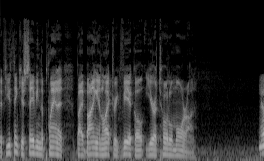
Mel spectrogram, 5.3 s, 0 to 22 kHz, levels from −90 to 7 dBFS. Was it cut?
no; 0 cuts

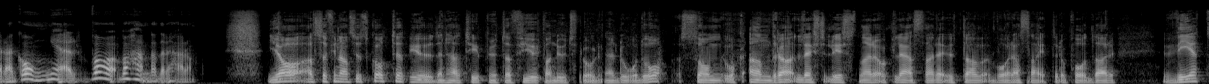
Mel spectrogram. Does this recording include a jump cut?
yes; 2 cuts; at 4.1 s, 7.2 s

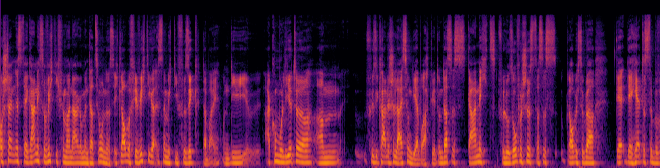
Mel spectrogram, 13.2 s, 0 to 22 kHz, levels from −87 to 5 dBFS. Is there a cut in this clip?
no; 0 cuts

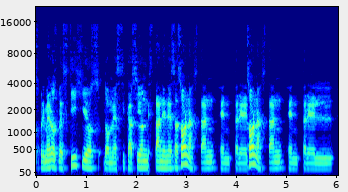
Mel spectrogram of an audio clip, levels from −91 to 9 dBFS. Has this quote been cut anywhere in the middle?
yes; 3 cuts; at 1.4 s, 2.2 s, 4.2 s

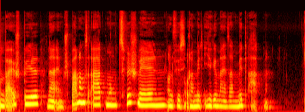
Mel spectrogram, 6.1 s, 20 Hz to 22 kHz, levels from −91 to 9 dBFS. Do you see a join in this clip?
yes; 4 cuts; at 0.9 s, 2.8 s, 3.3 s, 3.7 s

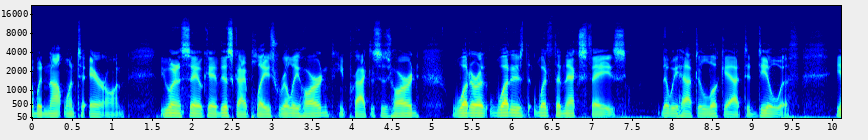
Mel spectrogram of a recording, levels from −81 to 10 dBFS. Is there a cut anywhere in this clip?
yes; 1 cut; at 4.5 s

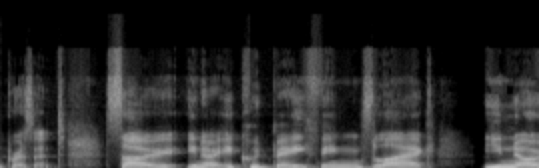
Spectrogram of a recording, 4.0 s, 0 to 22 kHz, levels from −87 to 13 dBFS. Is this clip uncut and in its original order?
yes; 0 cuts

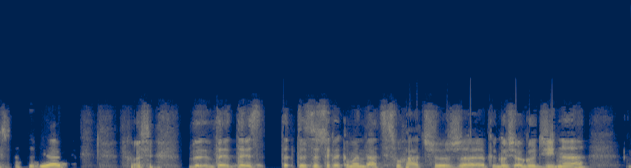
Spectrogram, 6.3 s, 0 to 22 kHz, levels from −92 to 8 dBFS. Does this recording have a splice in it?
yes; 4 cuts; at 2.9 s, 3.3 s, 3.9 s, 4.9 s

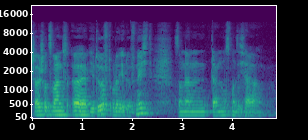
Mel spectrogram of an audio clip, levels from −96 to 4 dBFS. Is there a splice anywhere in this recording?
no; 0 cuts

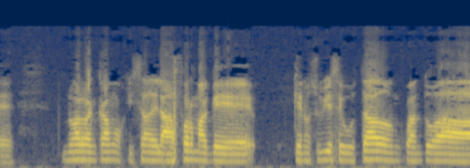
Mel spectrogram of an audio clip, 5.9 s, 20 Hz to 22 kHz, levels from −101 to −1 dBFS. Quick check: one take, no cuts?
yes; 0 cuts

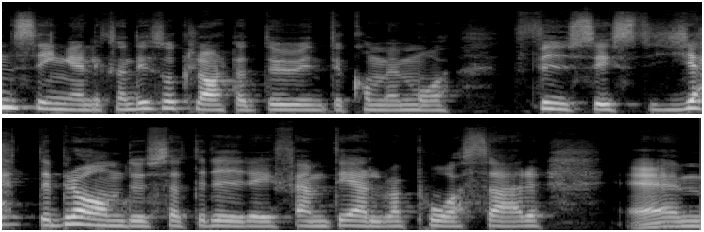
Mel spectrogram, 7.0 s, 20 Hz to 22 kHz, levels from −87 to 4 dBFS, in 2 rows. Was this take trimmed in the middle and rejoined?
no; 0 cuts

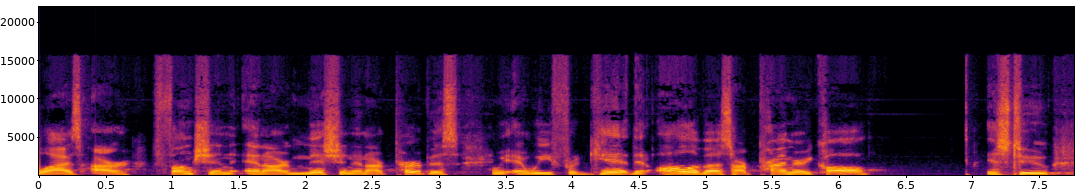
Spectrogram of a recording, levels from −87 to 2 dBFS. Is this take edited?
yes; 1 cut; at 3.4 s

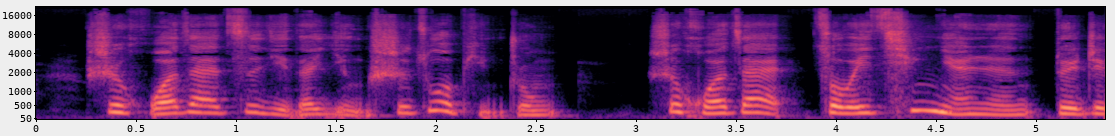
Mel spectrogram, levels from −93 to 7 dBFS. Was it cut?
no; 0 cuts

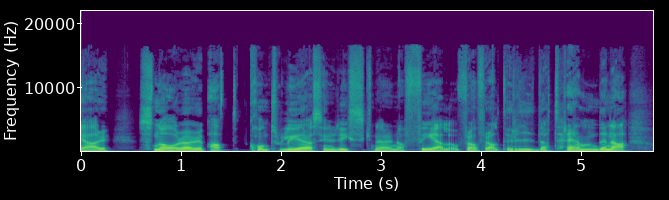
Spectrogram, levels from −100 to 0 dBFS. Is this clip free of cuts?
no; 1 cut; at 1.2 s

